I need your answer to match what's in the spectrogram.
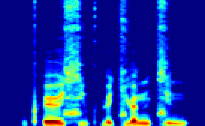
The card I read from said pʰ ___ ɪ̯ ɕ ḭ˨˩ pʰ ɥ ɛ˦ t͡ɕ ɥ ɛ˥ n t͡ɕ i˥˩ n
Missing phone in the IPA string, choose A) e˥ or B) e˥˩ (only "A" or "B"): A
